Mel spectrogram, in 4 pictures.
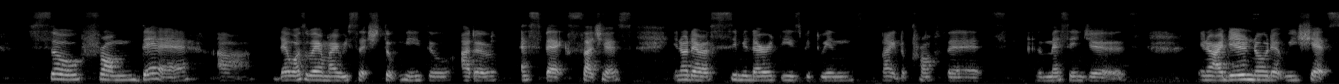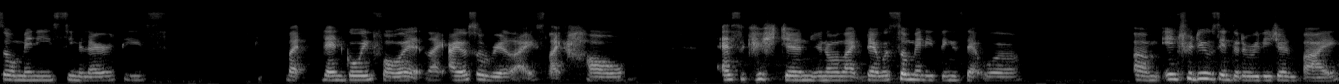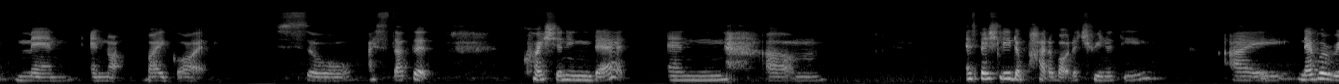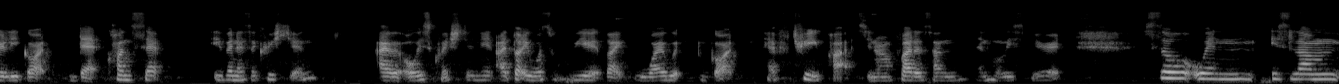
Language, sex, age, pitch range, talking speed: English, female, 10-29, 185-225 Hz, 135 wpm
